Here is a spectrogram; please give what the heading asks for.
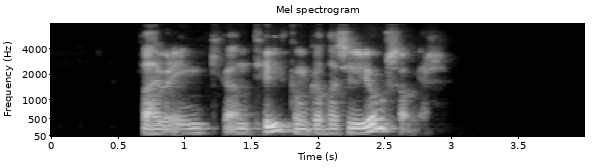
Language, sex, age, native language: Icelandic, male, 20-29, Icelandic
